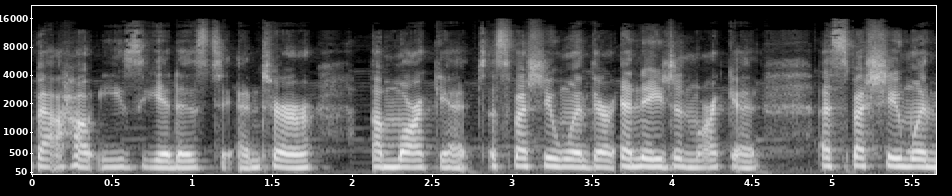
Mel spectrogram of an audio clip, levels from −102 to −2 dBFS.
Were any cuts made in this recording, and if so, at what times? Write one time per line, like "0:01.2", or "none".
0:03.6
